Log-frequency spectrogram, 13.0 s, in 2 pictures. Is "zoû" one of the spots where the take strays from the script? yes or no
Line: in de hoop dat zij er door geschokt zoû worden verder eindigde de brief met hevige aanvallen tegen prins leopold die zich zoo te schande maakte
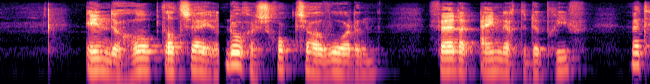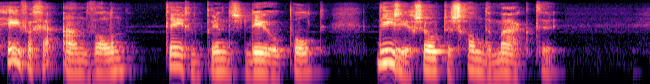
no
